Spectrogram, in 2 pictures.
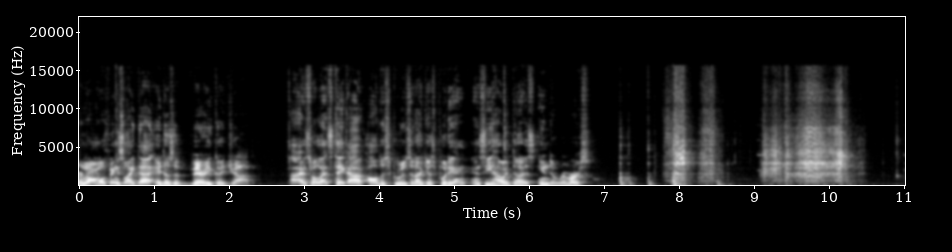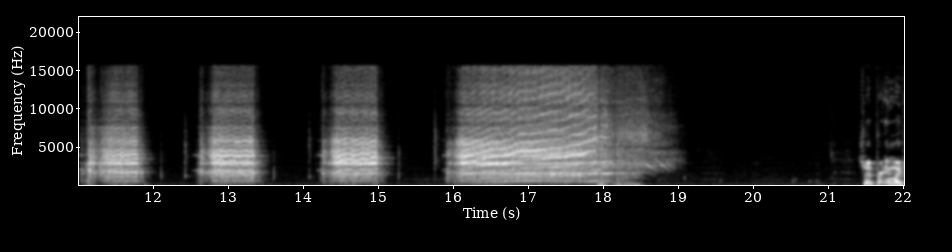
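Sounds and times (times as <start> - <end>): cordless screwdriver motor whine: 7.9 - 19.2.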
